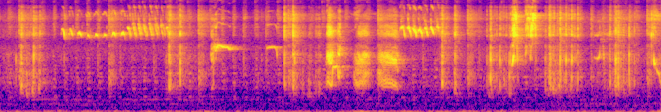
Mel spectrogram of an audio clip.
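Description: A superb lyrebird runs through a rapid medley of borrowed sounds: high trills, clicks, whistles and chattering bursts, switching every second or so.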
